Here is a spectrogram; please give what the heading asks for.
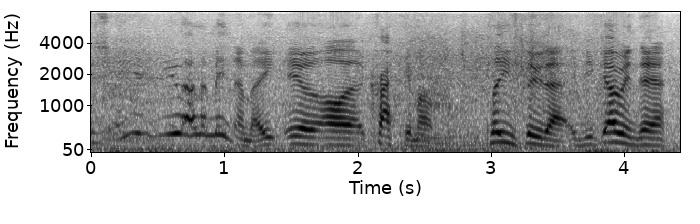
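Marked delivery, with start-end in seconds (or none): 0.0-1.4 much higher, teasing surprise; mock recognition. Viewers teasing the bar owner about his lookalike, mock excited. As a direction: squeal it like you've spotted a celebrity. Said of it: "go and say".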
